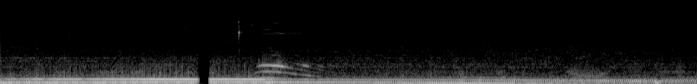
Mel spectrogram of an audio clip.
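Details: 1991 Ford Ranger whose fuel pump runs through a kill switch with a loose wire, temporarily fixed: engine settles into a steady, even low hum at idle, no misses or knocks. Normal idle.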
